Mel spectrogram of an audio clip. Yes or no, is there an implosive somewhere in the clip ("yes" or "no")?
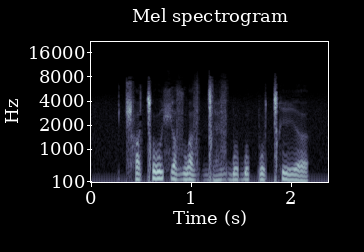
yes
